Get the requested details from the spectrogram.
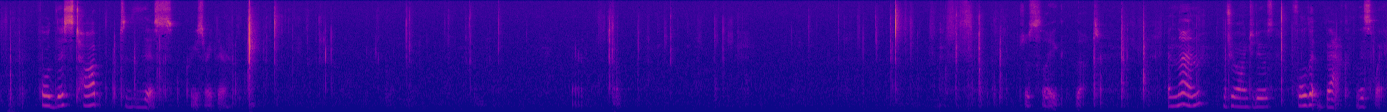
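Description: Hands fold and crease a sheet of paper, which rustles and crinkles.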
